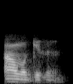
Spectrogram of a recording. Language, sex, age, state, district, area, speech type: Tamil, male, 18-30, Tamil Nadu, Thanjavur, rural, conversation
